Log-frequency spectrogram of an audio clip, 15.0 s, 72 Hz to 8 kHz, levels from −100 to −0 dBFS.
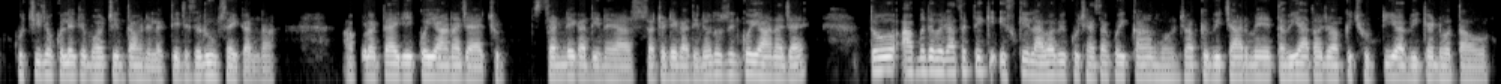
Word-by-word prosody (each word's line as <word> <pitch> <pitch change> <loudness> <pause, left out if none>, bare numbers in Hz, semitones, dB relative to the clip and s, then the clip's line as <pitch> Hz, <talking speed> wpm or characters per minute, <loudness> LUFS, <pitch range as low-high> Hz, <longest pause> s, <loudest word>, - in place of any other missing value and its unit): कुछ 120 -1 -7
चीज़ों 125 -1 0
को 115 - -2
लेकर 115 0 +2
बहुत 110 0 -1
चिंता 110 -2 -1
होने 100 -2 -2
लगती 95 +3 -2
है, - - -6
जैसे 110 0 -2
रूम 120 0 +4
सही 100 -3 +1
करना, 90 -1 -6 0.7
आपको 110 - -5
लगता 110 +1 +1
है 115 - +5
कि 115 0 +5
कोई 115 0 +8
आ 105 -1 +2
ना 105 0 +1
जाए, 100 -2 0
छू - - -8 0.3
संडे 110 +1 +1
का 110 -1 +1
दिन 105 -1 -4
है 100 - -4
या 100 0 -2
सैटरडे 110 +1 -2
का 105 -1 0
दिन 105 0 -6
है, 115 - +1
तो 130 - +1
उस 125 - -4
दिन 130 -2 -3
कोई 125 -1 +6
आ 115 -2 +3
ना 110 -1 +1
जाए। 110 +3 -1 0.7
तो 165 +2 +7
आप 150 0 +2
मुझे 155 +1 +2
बता 150 -1 +2
सकती 155 +2 -3
हैं 155 - -4
कि - - -5
इसके 140 +3 -4
अलावा 125 -1 +2
भी 125 +1 0
कुछ 120 -1 -6
ऐसा 115 +2 -3
कोई 115 0 0
काम 110 -1 -2
हो, 105 0 -5
जो 110 +1 -5
आपके 110 +1 -1
विचार 110 0 0
में 110 0 +1
तभी 110 +2 +3
आता 115 -1 +1
हो, 110 - 0
जब 110 - +1
आपकी 105 +1 -1
छुट्टी 110 +1 -3
या 105 - +5
वीकेंड 105 +1 -1
होता 100 -1 -3
हो? 95 0 -5
110 Hz, 270 wpm, -23 LUFS, 105-120 Hz, 0.7 s, कोई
